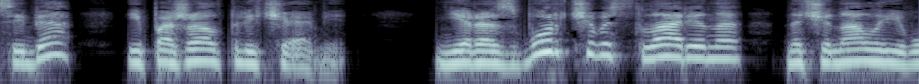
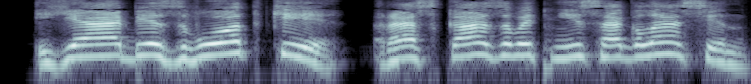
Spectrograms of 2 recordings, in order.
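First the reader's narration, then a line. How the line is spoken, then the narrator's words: Hoarse cheerful shout. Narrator (Russian): прокричал старец сипло и весело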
